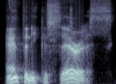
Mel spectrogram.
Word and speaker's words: Anthony Caceres: Anthony Caceres.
